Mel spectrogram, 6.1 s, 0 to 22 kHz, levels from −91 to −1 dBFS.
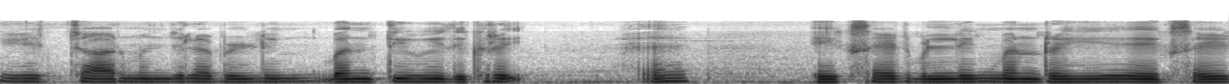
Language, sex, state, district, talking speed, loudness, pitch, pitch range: Hindi, male, Uttarakhand, Tehri Garhwal, 175 wpm, -15 LUFS, 130 Hz, 125-140 Hz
